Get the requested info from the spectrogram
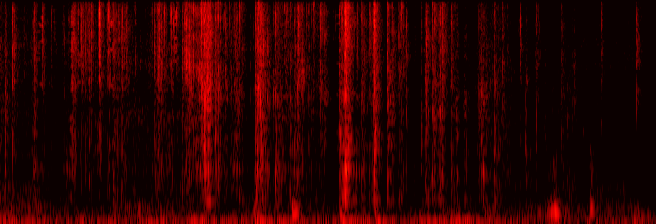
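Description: Foil wrapper of a trading-card pack being torn open and crinkled by hand: a dense run of crackles with one sharp crack about three and a half seconds in.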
